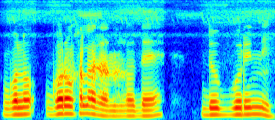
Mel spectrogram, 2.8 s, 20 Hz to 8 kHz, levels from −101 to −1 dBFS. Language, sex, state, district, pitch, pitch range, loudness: Chakma, male, Tripura, Unakoti, 165 Hz, 140-175 Hz, -18 LUFS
